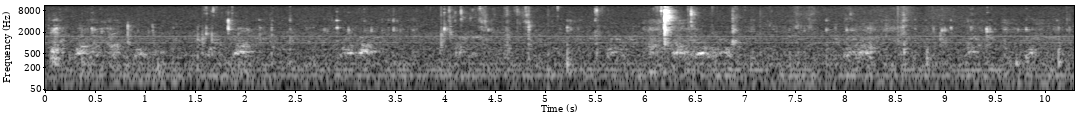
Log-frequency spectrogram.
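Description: Close-miked chewing and eating of fried food, with small wet mouth clicks scattered throughout. One sharp, loud smack comes about six seconds in as fingers are licked.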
